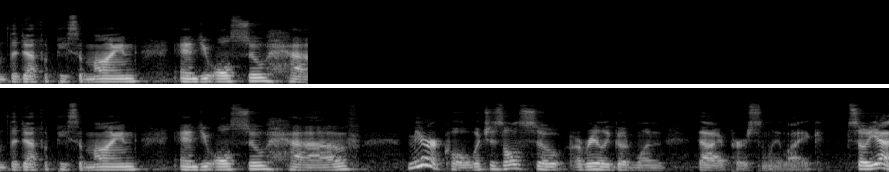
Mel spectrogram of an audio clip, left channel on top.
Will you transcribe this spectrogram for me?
The Death of Peace of Mind. And you also have Miracle, which is also a really good one that I personally like. So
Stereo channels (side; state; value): left; drops out; at 3.1 s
